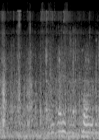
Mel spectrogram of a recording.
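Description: Horses of the King's Life Guards clip-clop on a London street, their hoofbeats mixed into busy crowd noise with people talking nearby.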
